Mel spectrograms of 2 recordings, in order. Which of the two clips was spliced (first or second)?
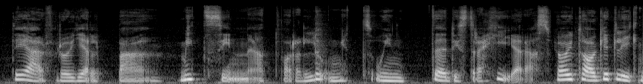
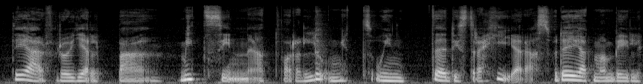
first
